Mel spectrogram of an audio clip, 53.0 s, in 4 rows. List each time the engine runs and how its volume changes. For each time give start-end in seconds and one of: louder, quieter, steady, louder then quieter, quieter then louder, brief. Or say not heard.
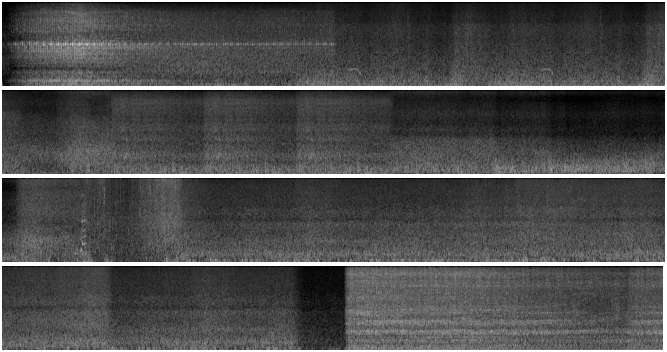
0.0-6.7 quieter
46.6-52.9 quieter.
